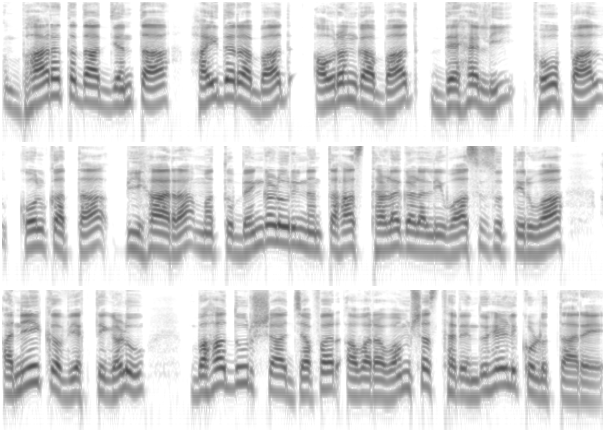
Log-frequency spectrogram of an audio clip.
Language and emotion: Kannada, neutral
